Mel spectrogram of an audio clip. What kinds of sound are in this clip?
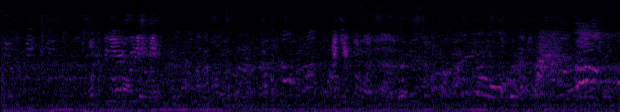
person or small group talking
